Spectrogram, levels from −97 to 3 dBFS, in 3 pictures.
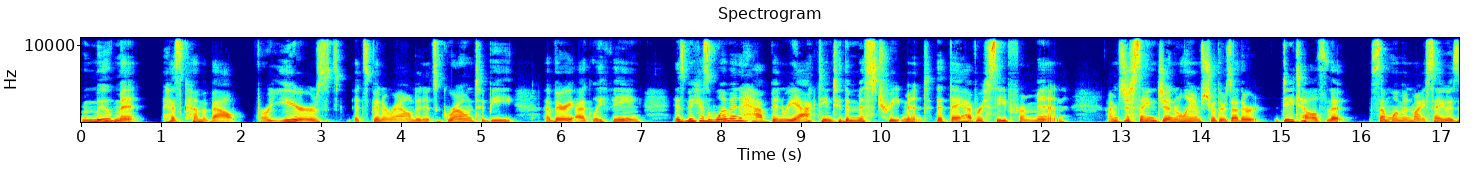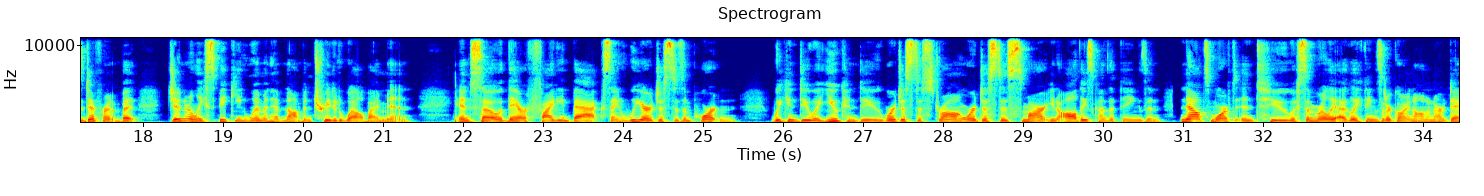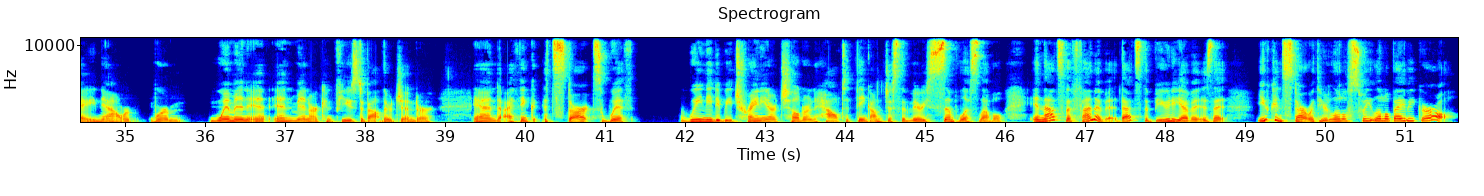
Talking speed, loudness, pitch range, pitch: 195 wpm, -16 LUFS, 165-210 Hz, 180 Hz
